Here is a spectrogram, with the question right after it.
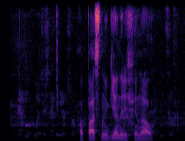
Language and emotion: Russian, neutral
